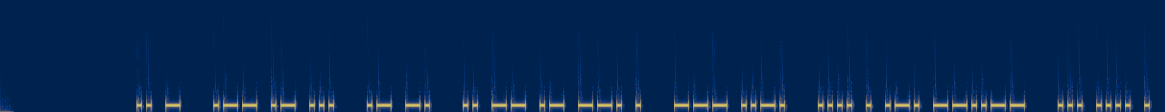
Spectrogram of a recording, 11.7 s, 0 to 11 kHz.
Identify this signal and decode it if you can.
Morse code, heard as a keyed tone, about 25 wpm, 700 Hz. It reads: IT WAS AN IMAGE OF HER, SHE
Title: Sentences from Top 1000 Words - Review Part 4 - 25wpm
